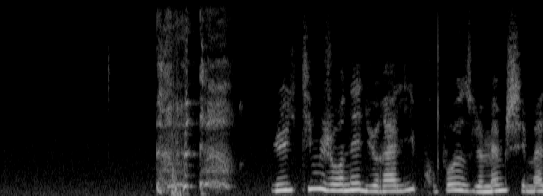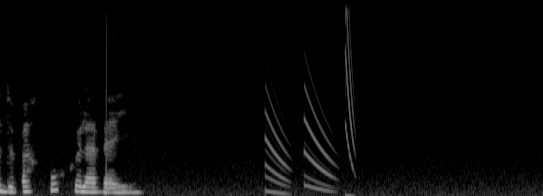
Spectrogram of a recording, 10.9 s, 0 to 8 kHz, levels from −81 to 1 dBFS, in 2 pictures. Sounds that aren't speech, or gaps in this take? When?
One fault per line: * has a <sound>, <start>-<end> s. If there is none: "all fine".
* has a cough, 1.5-2.4 s
* has a chirp, 8.1-9.0 s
